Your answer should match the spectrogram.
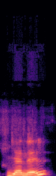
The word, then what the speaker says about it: Yanelle: Well, it's Yanelle, Okay. but I guess it's just the French accent.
